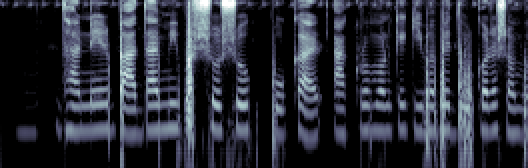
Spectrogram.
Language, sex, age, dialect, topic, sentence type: Bengali, female, <18, Jharkhandi, agriculture, question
